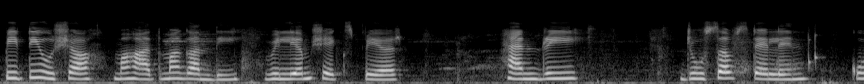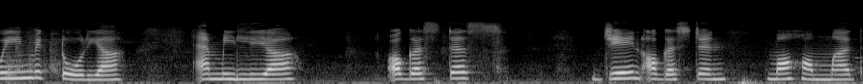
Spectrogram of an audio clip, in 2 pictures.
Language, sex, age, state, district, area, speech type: Punjabi, female, 30-45, Punjab, Ludhiana, urban, spontaneous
